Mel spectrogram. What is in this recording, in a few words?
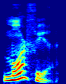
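"morphia", British English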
